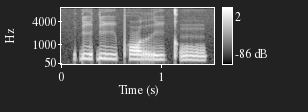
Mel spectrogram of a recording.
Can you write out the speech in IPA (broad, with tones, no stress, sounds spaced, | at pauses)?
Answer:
ɗ i˨ ɗ iː˨ pʰ ɔ˨ r i˨ kʼ ũ˨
